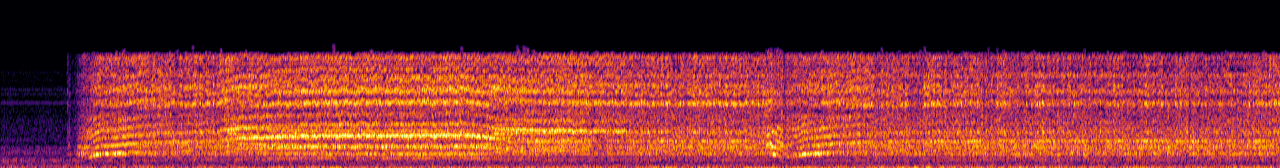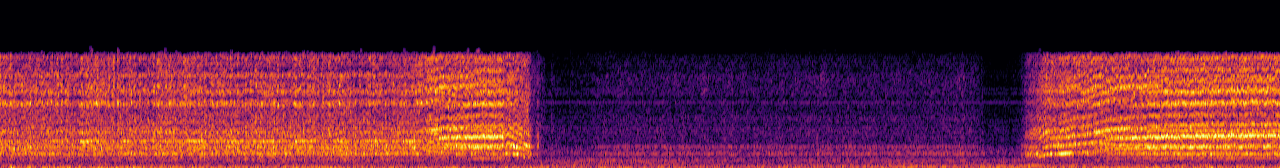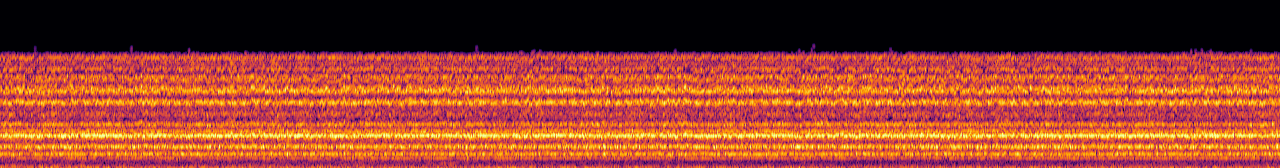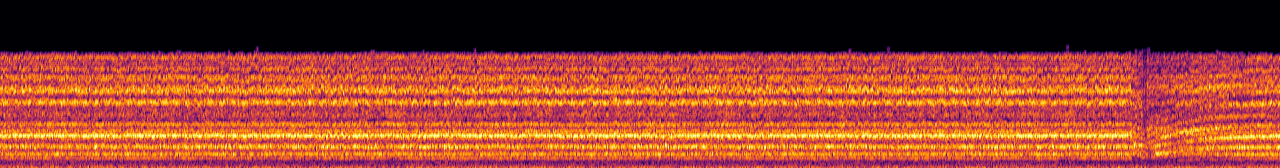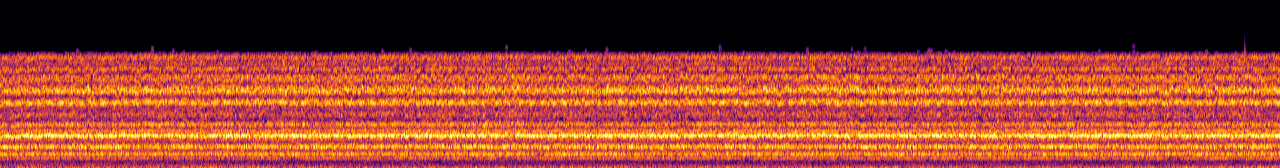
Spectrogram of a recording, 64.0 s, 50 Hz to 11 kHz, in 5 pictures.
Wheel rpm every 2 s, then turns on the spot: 70, 160, 160, 150, 150, 160, 160, 160, 130, 20, 20, 80, 160, 160, 160, 160, 160, 160, 160, 160, 160, 160, 160, 160, 150, 150, 160, 160, 160, 160, 160, 160.
18-22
